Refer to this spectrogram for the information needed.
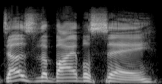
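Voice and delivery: high, loud pulpit challenge, slowing; loud preaching. Acted. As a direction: press the question on the church. Preaching at full force.

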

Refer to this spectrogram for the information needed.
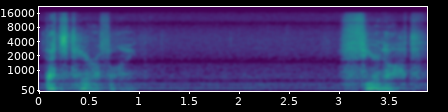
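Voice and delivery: hushed, unvoiced whisper. Real, not acted. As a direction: whisper it like a secret comfort. Preacher drops to whisper.

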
